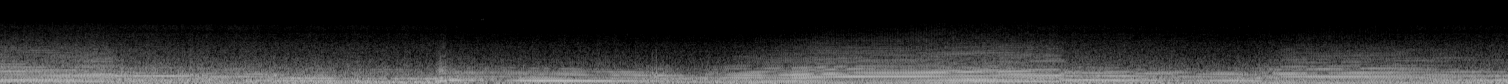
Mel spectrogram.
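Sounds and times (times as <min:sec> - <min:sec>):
motorcycle engine revving: 0:02.9 - 0:15.0.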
